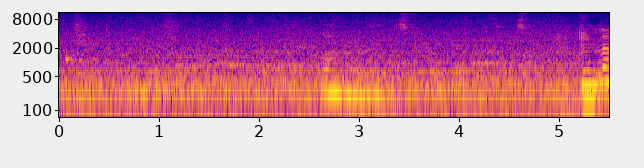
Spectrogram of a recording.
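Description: A group of young women sing together through microphones, heard over loudspeakers in a hall.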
